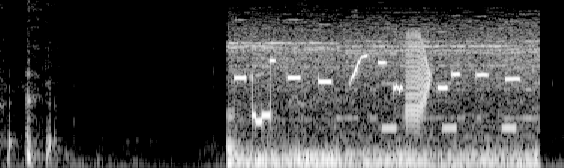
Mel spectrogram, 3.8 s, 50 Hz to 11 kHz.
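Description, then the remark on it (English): A robotic droid chirps out a quick run of electronic beeps and warbling whistles, with rising and falling sweeps over a steady mechanical hiss, lasting about two seconds after a brief quiet start. “That is classic, That's classic D2.”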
